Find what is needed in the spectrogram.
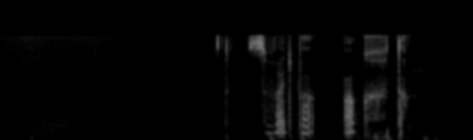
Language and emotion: Russian, neutral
